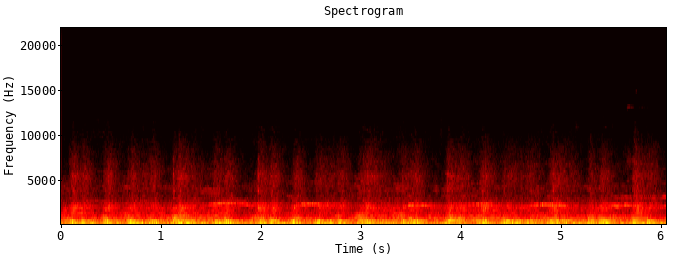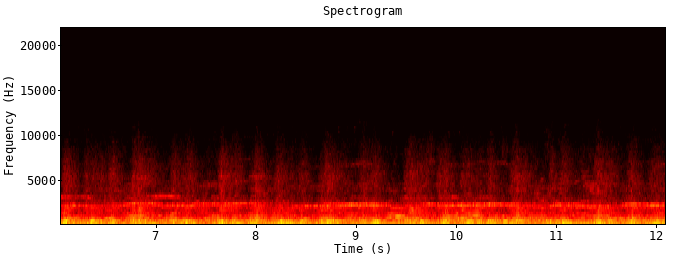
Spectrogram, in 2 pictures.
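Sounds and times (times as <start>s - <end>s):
crowd din: 0.0s - 12.0s
slow-moving vehicles: 0.0s - 12.0s.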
